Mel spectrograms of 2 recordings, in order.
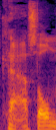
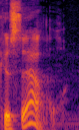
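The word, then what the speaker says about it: Kastle: You probably know if you're listening to this, my last name is spelled with a K, and it is pronounced Castle, not Cassell.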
